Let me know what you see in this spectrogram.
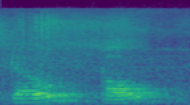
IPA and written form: gɒo (goal)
